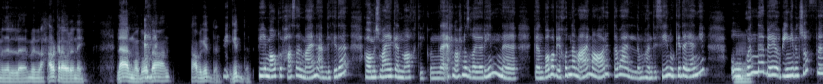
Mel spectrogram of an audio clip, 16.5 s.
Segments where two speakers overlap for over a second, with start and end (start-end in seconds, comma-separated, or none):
none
